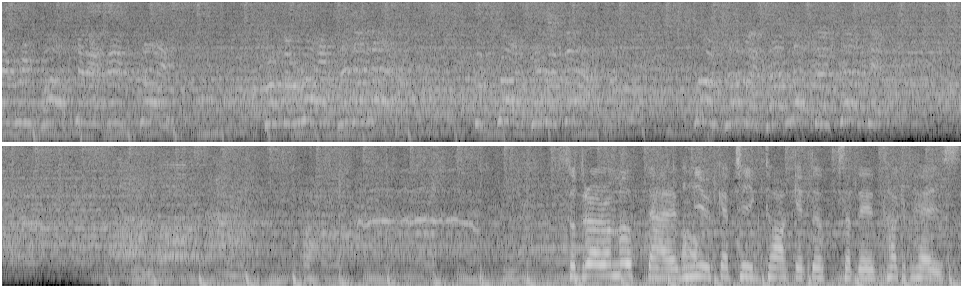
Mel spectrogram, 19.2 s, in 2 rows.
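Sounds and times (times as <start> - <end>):
concert crowd cheering: 0.0 - 19.1
music: 0.0 - 19.1
speech: 15.3 - 19.1.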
